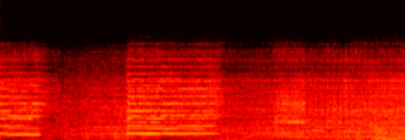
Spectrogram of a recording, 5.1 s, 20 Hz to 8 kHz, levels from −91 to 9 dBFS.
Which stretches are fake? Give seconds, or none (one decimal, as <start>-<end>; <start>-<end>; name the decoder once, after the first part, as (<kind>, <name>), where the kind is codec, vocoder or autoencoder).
0.0-0.7 (autoencoder, DAC-VAE); 2.0-5.1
